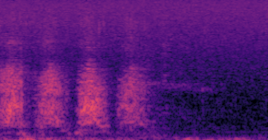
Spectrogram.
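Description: A microfiber towel rubbed back and forth over a textured plastic van door panel, about four rubbing strokes a second, dying away about a second in.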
